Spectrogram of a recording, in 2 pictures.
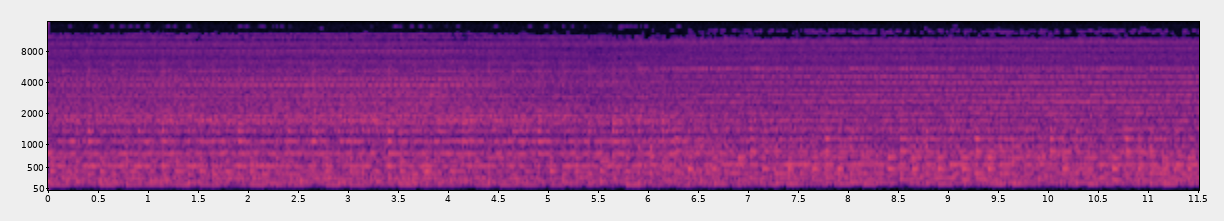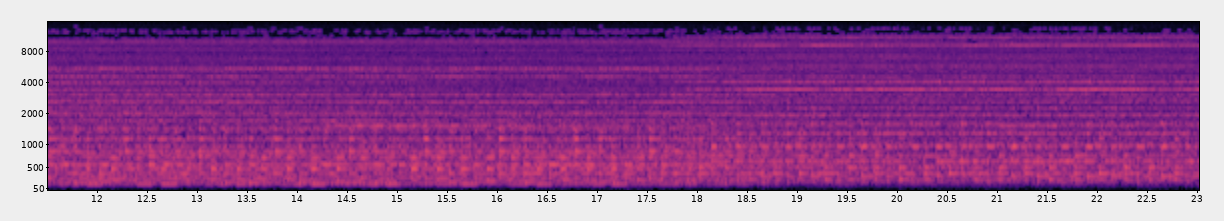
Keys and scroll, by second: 3.4 a, 10.3 typing, 11.4-12.3 typing, 11.6 Return, 17.6 z, 20.1 typing, 20.2 Return.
